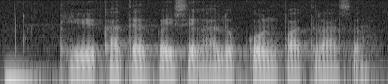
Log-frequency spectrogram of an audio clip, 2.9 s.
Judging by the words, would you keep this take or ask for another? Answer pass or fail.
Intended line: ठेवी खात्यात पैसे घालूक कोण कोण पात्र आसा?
fail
